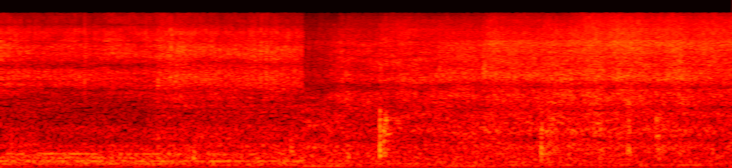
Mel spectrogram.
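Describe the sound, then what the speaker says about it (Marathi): Steady, even sizzle of baingan bharta frying in a hot onion and curry-leaf tadka, a constant hiss with a brief dip and a faint clack midway. "आपण आता भरीत घालून घेऊ।"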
